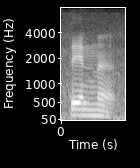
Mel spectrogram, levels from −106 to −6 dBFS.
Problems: background sounds at intervals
